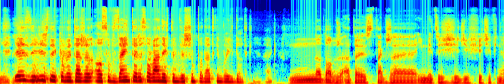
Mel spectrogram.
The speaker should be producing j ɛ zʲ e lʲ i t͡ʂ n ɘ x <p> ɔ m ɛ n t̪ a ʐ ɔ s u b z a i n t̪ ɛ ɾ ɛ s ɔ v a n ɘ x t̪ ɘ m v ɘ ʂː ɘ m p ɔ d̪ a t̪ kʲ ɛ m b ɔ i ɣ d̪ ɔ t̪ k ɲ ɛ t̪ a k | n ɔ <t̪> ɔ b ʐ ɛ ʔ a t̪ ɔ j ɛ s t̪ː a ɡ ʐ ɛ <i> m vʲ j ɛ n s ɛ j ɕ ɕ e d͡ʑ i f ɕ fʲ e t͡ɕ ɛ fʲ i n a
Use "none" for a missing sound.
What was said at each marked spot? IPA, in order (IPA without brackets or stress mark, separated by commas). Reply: k, d̪, i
